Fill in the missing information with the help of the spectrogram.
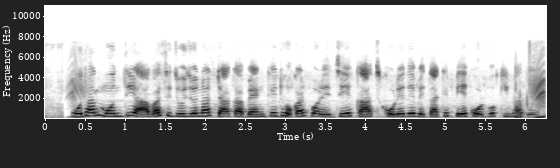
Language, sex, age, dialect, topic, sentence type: Bengali, female, 18-24, Standard Colloquial, banking, question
